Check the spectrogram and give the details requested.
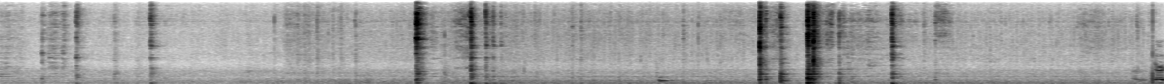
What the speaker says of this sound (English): Now you're going to add the greens and let it simmer and stir it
